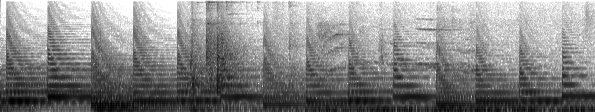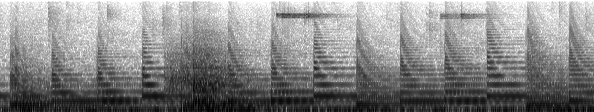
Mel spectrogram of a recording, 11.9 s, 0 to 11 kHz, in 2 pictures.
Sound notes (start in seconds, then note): 2.2 door opens; 3.7 door creaks; 7.9 door slams shut; 9.1 chain rattles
